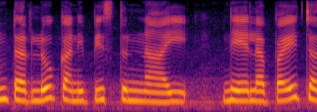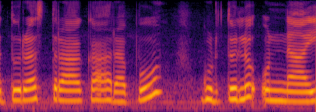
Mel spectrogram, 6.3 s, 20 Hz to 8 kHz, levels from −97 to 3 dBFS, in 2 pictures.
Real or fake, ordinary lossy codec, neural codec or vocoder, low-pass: real; none; none; none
